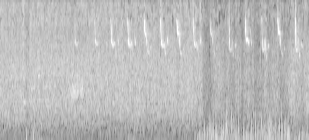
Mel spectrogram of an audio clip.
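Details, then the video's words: Common chiffchaff repeats short, high, clipped notes about twice a second in a steady chiff-chaff rhythm, over low rumbling wind and rustling. "Chiffchaff Sounds"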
